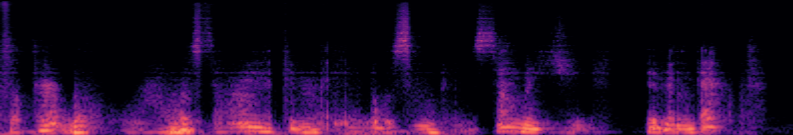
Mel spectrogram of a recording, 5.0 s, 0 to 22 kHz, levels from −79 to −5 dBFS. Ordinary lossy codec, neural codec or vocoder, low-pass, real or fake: none; codec, 44.1 kHz, 0.9 kbps, DAC; none; fake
